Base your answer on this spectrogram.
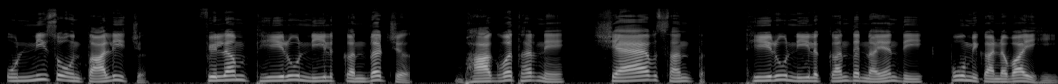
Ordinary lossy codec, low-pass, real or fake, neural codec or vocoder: none; 14.4 kHz; real; none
